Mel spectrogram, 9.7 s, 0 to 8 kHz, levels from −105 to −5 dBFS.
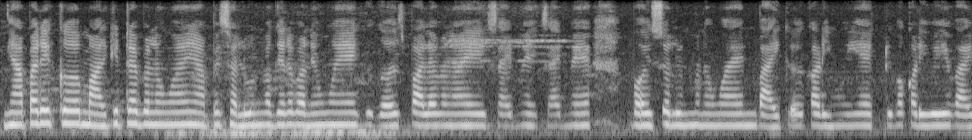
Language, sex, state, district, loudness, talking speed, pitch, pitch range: Hindi, female, Chhattisgarh, Sarguja, -25 LUFS, 240 wpm, 215 Hz, 210-225 Hz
